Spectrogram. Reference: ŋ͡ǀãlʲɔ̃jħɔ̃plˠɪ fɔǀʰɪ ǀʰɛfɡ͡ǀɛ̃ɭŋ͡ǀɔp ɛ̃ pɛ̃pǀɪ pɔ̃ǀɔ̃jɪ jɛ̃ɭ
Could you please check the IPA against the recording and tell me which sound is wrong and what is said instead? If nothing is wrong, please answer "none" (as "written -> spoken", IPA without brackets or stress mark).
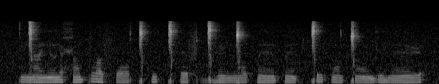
none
